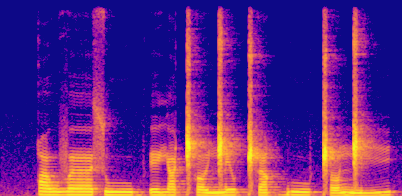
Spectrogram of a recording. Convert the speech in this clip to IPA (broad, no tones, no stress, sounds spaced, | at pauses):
q oː v ɜː s uː b ʔ e j a ǁʰ ʌ ɪ̯ ŋ͡ǁ e ʊ̯ ǁʰ ɜ q b uː ǁ ʌ ŋ͡ǁ i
